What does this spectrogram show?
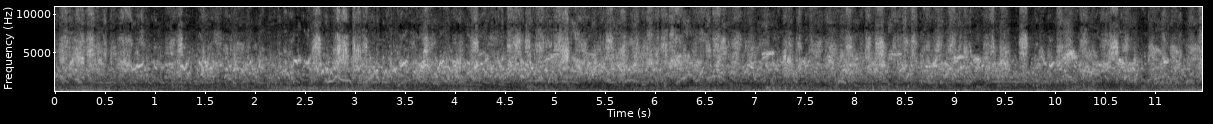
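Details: Continuous budgerigar chatter from an aviary colony of male blue and violet birds: many voices warble, tweet and squeak together in a dense, even, high-pitched stream lasting the whole stretch.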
